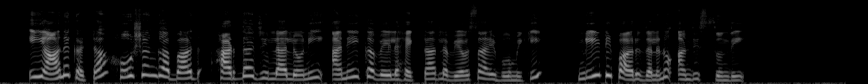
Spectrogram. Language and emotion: Telugu, neutral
